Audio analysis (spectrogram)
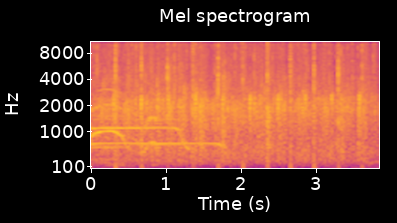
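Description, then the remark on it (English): A crowd applauds steadily, dense clapping filling the space with a few sharper individual claps standing out, while a brief high whistle-like tone rings over the start. “I mean, I know we gotta go, but can we just clap it up for the Black Boy Joy that's going on in the back of me right now?”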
